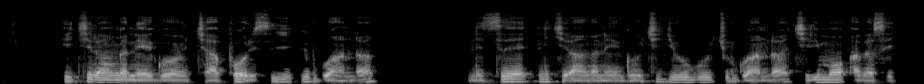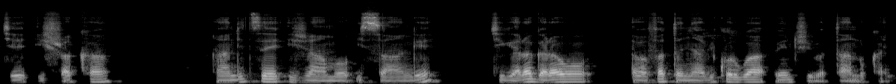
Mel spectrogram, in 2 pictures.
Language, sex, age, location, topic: Kinyarwanda, male, 25-35, Kigali, health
